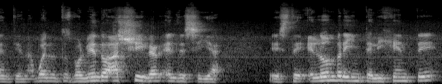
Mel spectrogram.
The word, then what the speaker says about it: Schiller: Ese es Schiller.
